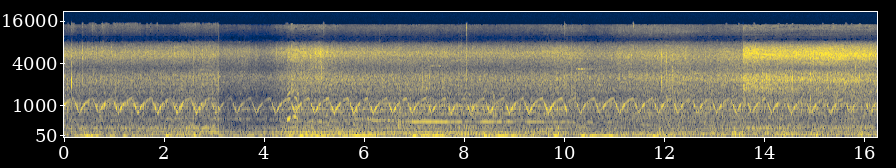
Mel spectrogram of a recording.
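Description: Emergency vehicle siren in yelp mode, a rapid up-and-down wail repeating about two to three times a second, over a low rumble.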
